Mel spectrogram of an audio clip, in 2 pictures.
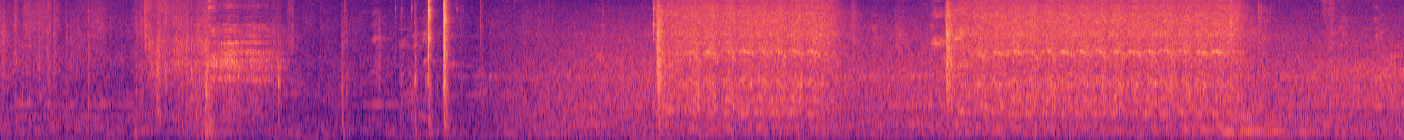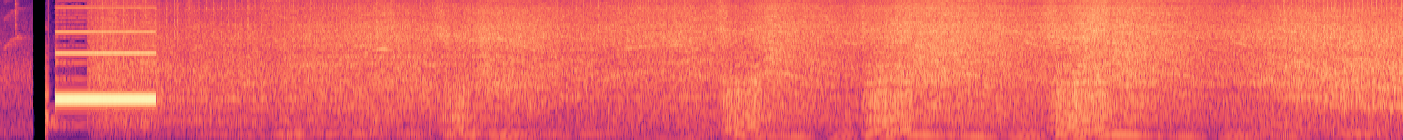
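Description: Toyota car's four-cylinder petrol engine being started right after its cylinders were soaked with carburettor cleaner: the starter cranks in two long spells. After a loud steady beep lasting about a second, the engine runs and is revved up and down several times.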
